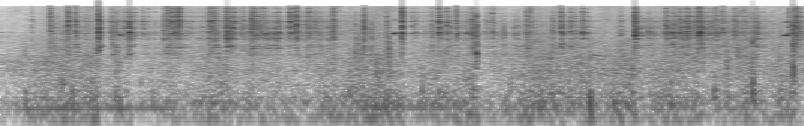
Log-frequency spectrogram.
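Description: Badminton rackets clattering and knocking together as they are dropped into a wicker basket, many light knocks and rattles over a general crowd din.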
